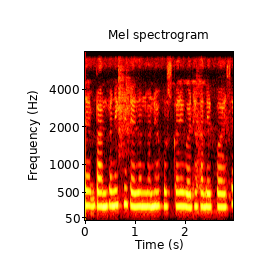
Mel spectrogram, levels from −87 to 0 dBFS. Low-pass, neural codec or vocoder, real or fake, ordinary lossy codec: 7.2 kHz; none; real; none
